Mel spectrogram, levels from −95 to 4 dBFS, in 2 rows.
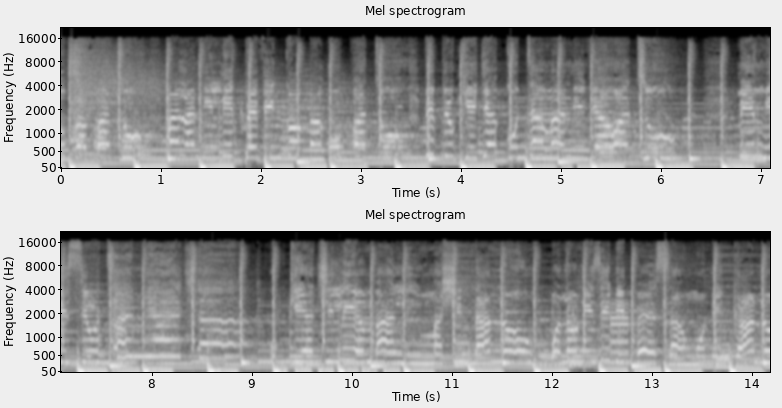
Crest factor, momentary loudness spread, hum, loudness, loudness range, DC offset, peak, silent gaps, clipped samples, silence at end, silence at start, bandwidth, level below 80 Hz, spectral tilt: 10 dB; 4 LU; none; -11 LUFS; 1 LU; under 0.1%; 0 dBFS; none; under 0.1%; 0 s; 0 s; 17 kHz; -14 dBFS; -5 dB/octave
